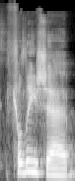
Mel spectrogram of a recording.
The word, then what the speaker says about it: Phylicia: Yeah, so it's Phylicia,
